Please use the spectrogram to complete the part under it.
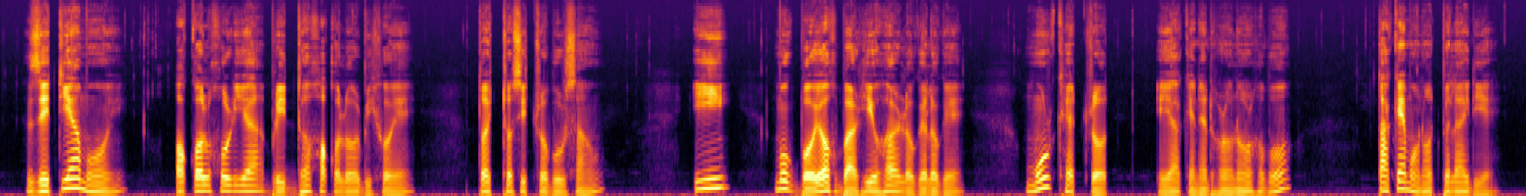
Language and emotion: Assamese, sad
